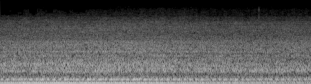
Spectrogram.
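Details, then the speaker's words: 1965 Ford Econoline pickup after replacing the slipping clutch, running in gear with a little choke and RPM held up: even, steady engine and driveline drone with no knocks, slipping or grinding; runs normally. "Give it a little bit of choke. Keep the RPMs up. Seems fine to me."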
